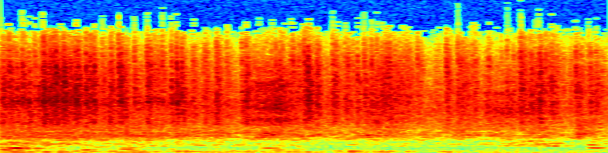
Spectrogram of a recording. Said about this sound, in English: What is that? It has to blow pretty hard to hear it in here, that's for sure. Heavy rain with a bit of hail.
